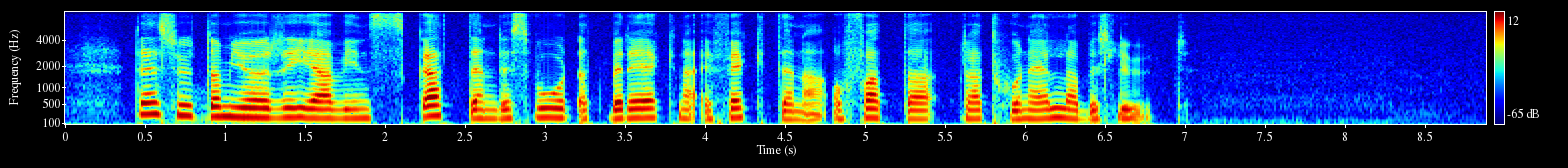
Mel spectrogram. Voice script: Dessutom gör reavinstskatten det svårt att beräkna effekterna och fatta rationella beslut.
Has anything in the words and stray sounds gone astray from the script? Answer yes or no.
no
